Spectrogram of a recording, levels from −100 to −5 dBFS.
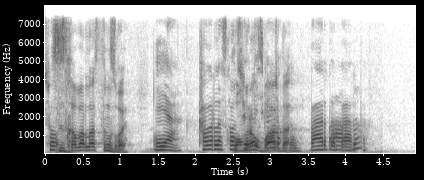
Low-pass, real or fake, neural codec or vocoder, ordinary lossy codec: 7.2 kHz; fake; vocoder, 22.05 kHz, 80 mel bands, Vocos; none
